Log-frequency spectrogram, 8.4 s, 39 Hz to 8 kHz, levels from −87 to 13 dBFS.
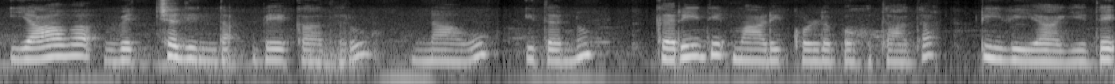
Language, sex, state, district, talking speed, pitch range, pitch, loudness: Kannada, female, Karnataka, Dharwad, 65 wpm, 170-215 Hz, 180 Hz, -18 LUFS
